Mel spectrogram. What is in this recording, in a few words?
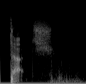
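"dutch", British English; pronunciation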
